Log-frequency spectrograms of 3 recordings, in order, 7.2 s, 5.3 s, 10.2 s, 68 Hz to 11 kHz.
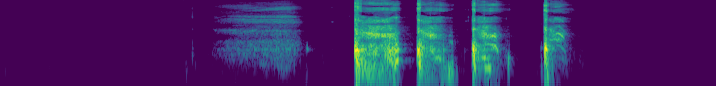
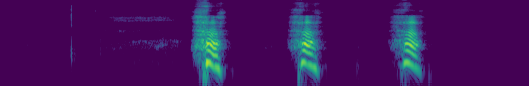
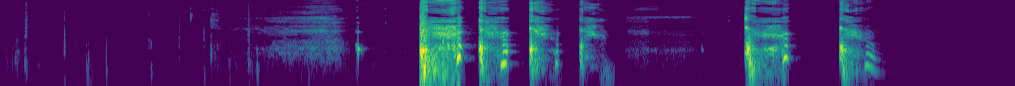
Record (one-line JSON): {"cough_length": "7.2 s", "cough_amplitude": 32768, "cough_signal_mean_std_ratio": 0.28, "exhalation_length": "5.3 s", "exhalation_amplitude": 24420, "exhalation_signal_mean_std_ratio": 0.26, "three_cough_length": "10.2 s", "three_cough_amplitude": 32768, "three_cough_signal_mean_std_ratio": 0.25, "survey_phase": "beta (2021-08-13 to 2022-03-07)", "age": "18-44", "gender": "Female", "wearing_mask": "No", "symptom_cough_any": true, "symptom_new_continuous_cough": true, "symptom_runny_or_blocked_nose": true, "symptom_fatigue": true, "symptom_fever_high_temperature": true, "symptom_headache": true, "symptom_change_to_sense_of_smell_or_taste": true, "smoker_status": "Ex-smoker", "respiratory_condition_asthma": false, "respiratory_condition_other": false, "recruitment_source": "Test and Trace", "submission_delay": "2 days", "covid_test_result": "Positive", "covid_test_method": "RT-qPCR", "covid_ct_value": 14.8, "covid_ct_gene": "ORF1ab gene", "covid_ct_mean": 15.1, "covid_viral_load": "11000000 copies/ml", "covid_viral_load_category": "High viral load (>1M copies/ml)"}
